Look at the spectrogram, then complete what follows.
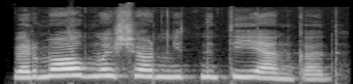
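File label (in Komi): верма ог ме сёрнитны тіянкӧд, Komi, female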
